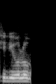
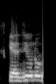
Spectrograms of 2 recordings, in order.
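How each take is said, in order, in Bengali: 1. শব্দটি sh ধ্বনি দিয়ে শুরু হয়। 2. শব্দটি sk ধ্বনি দিয়ে শুরু হয়। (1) "এটাকে কিন্তু দুই ভাবে পড়া যায়" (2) "এটাকে কিন্তু দুই ভাবে পড়া যায়"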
